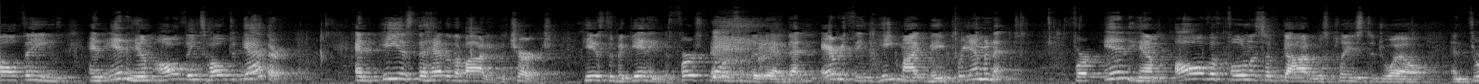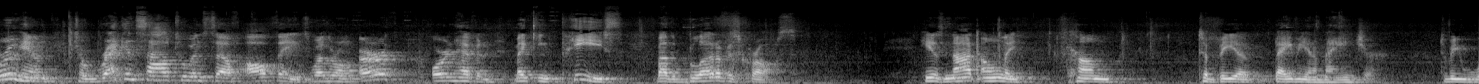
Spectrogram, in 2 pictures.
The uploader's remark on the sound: This sermon was delivered on Sunday, December 2, 2018 at Westminster Presbyterian Church in Columbus, GA.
